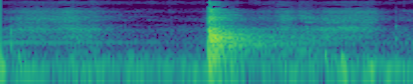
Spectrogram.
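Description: A sharp metallic clank with a short ringing tail about a second in, from the industrial sewing machine and its table being handled as it is opened up. The ring of an earlier knock fades out at the start.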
